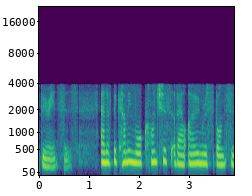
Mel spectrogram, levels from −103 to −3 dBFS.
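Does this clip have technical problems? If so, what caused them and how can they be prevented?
Yes. A packet loss with pitch repetition occurs at 0.48 s and runs to about 0.50 s. About 20 ms of speech went missing, which fits a single lost packet. The receiver filled the gap by repeating the last pitch period. Because the gap is short, it does not fade to silence. Instead the speech briefly holds and turns slightly buzzy before normal sound resumes. The G.711 telephone coding underneath adds only its usual narrow band. Preventing this means reducing network loss, or adding a jitter buffer with forward error correction or redundant packets.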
